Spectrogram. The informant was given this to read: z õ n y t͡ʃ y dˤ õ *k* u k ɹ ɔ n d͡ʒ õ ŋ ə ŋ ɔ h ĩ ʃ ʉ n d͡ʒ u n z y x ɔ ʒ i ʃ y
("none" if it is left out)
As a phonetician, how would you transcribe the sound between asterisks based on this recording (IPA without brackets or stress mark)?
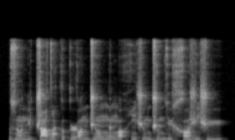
k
